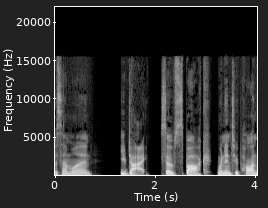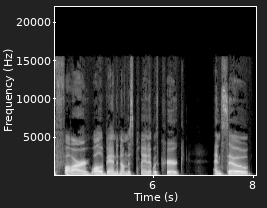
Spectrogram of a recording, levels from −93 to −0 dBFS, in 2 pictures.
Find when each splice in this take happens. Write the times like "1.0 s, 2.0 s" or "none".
none

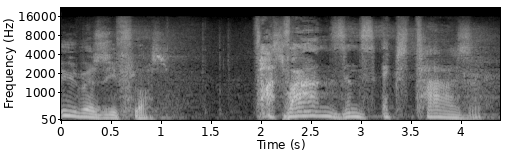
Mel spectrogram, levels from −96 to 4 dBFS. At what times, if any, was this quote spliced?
2.2 s

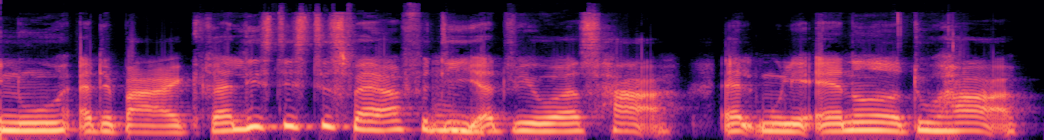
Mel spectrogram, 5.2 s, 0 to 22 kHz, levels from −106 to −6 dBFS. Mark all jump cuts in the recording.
3.5 s

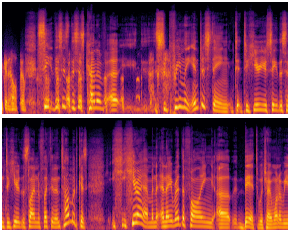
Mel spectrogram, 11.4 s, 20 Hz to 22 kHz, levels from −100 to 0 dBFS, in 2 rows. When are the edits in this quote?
none

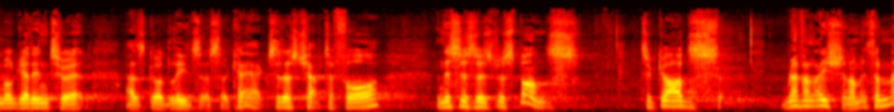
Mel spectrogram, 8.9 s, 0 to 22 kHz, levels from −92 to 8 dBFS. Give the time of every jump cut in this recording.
4.2 s, 7.6 s

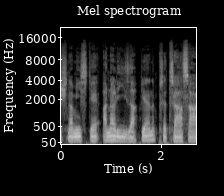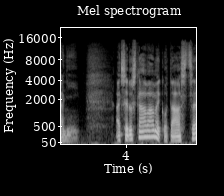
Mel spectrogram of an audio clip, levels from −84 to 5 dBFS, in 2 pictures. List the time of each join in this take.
1.6 s, 3.9 s

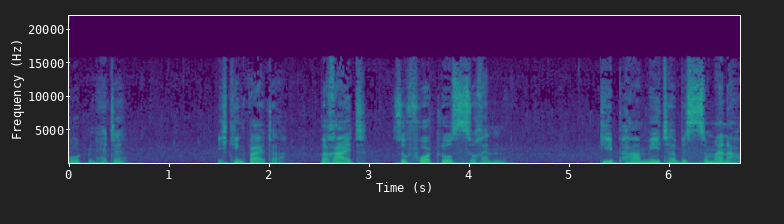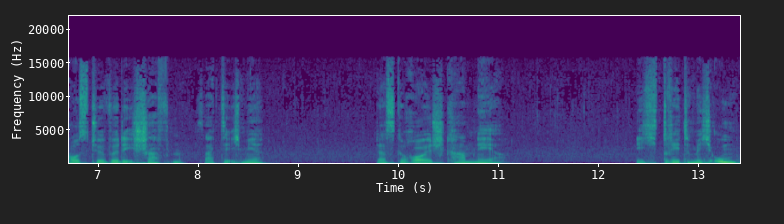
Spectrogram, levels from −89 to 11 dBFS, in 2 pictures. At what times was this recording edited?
7.9 s

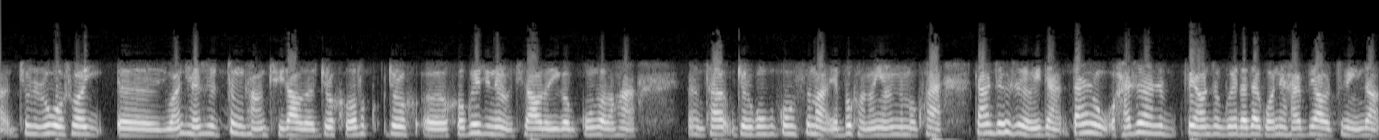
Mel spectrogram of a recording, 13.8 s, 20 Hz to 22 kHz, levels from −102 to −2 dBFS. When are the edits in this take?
none

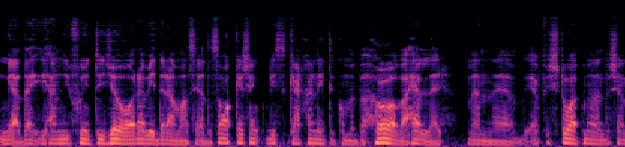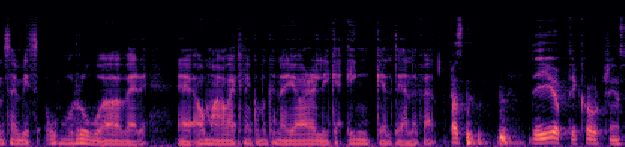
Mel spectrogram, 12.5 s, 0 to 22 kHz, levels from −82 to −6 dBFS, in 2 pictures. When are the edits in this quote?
7.8 s, 11.5 s

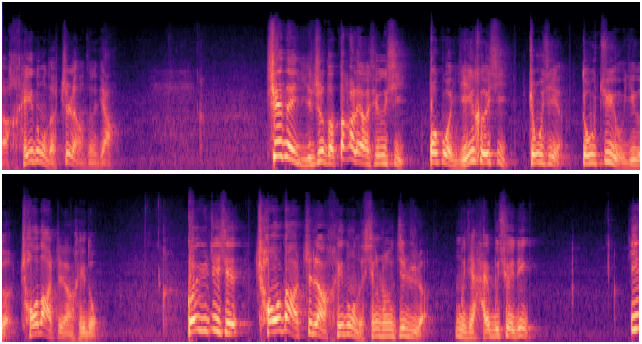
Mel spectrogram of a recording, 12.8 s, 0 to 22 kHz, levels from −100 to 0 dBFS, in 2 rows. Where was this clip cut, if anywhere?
5.1 s

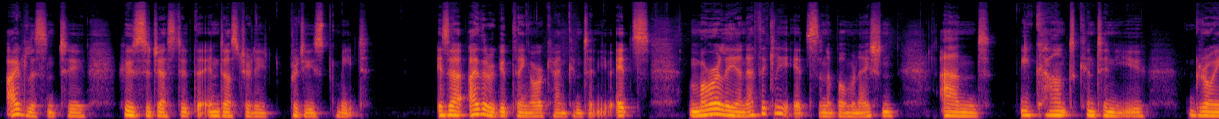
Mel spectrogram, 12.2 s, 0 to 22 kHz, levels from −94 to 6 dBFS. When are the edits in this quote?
none

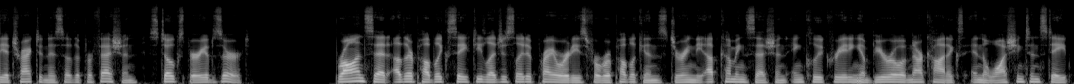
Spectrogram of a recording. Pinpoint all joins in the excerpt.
1.4 s

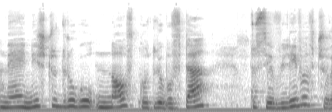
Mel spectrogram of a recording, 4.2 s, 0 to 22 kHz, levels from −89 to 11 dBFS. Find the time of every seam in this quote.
1.2 s, 1.7 s, 3.1 s

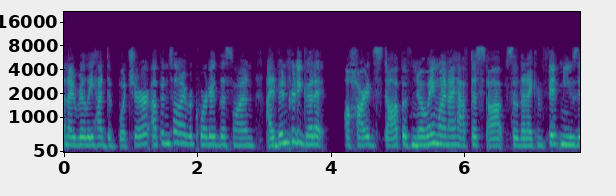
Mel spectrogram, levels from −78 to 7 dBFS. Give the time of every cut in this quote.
3.0 s

